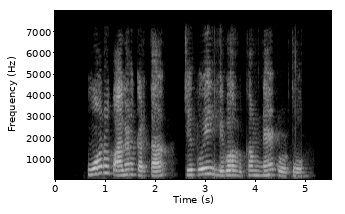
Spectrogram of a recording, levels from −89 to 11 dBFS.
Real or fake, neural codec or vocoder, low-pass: fake; codec, 44.1 kHz, 2.6 kbps, DAC; 7.2 kHz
